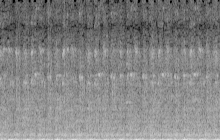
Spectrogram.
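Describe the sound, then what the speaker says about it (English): A Fordson Major diesel tractor engine runs steadily at close range, its low, loud chugging pulsing in an even rhythm throughout with no talk over it. "we've got a Fordson Major diesel here now"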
